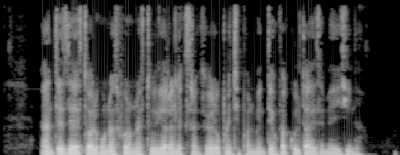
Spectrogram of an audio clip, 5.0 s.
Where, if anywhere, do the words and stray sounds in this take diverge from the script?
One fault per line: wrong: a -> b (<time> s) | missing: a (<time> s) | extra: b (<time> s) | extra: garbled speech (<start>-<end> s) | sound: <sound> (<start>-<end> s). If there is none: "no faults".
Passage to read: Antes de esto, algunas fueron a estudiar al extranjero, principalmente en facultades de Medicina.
no faults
